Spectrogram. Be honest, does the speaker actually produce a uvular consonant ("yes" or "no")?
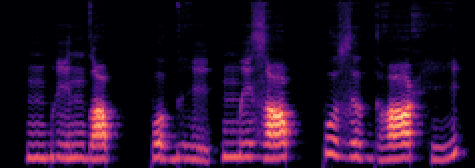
no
